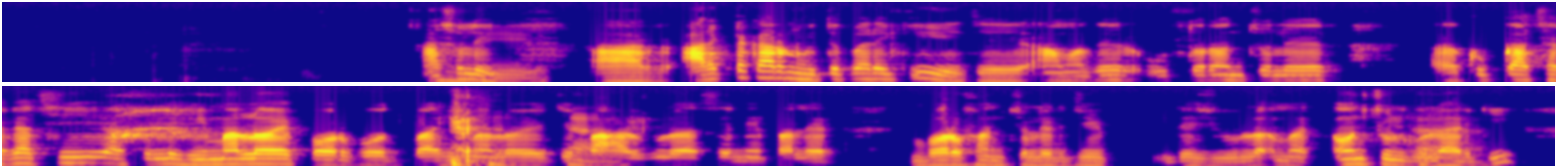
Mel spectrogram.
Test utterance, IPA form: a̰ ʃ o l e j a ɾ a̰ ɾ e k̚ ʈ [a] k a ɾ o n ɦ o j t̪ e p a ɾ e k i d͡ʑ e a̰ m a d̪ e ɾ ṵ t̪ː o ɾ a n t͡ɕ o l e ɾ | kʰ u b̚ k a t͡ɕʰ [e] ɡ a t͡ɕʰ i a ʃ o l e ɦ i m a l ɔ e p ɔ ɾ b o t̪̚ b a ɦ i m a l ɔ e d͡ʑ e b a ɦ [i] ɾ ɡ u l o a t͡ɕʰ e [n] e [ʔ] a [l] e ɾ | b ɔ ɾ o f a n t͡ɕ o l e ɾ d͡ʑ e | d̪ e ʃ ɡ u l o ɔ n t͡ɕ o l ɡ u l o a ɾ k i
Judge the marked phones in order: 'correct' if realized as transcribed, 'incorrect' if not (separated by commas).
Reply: correct, incorrect, incorrect, correct, incorrect, correct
